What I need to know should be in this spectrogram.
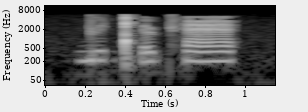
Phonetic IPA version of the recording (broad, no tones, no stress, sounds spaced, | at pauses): ɖ y ǃʼ ø ʈʰ æ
